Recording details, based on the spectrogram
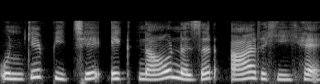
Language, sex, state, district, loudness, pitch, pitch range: Hindi, female, Chhattisgarh, Raipur, -15 LUFS, 255 Hz, 230-275 Hz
